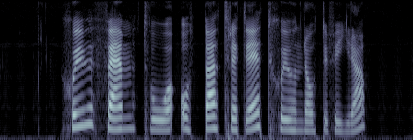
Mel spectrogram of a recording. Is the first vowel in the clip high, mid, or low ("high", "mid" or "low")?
high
